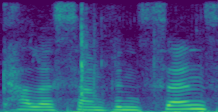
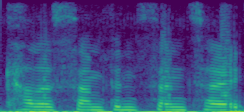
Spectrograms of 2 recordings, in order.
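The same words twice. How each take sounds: First: The name is pronounced the Catalan way. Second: The name is pronounced a non-Catalan way. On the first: "that's the Catalan pronunciation" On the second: "I call it"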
